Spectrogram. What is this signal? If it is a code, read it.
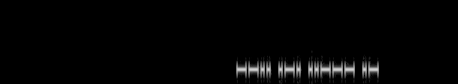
Morse code, heard as a keyed tone, about 40 wpm, 700 Hz. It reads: ZR2A
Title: DXCC-100 Call Signs - 4 Characters - Repeated 3x - 40wpm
